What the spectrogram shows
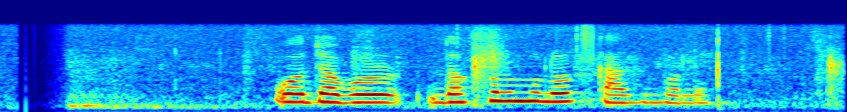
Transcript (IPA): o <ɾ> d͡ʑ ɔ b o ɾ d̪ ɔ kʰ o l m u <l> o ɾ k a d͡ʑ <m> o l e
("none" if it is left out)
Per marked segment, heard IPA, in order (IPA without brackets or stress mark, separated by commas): none, l, b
